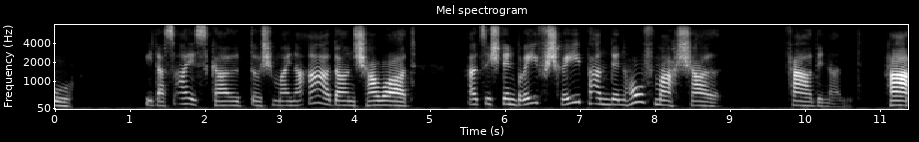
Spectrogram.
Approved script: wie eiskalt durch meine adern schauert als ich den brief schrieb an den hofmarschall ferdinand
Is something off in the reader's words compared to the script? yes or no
yes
